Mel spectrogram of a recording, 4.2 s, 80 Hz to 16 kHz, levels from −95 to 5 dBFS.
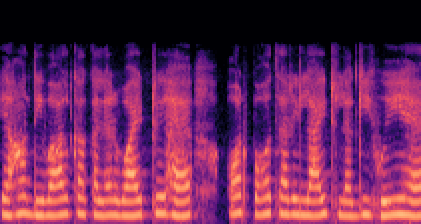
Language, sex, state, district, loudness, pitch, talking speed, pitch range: Hindi, female, Jharkhand, Garhwa, -16 LUFS, 245 Hz, 185 wpm, 230-255 Hz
